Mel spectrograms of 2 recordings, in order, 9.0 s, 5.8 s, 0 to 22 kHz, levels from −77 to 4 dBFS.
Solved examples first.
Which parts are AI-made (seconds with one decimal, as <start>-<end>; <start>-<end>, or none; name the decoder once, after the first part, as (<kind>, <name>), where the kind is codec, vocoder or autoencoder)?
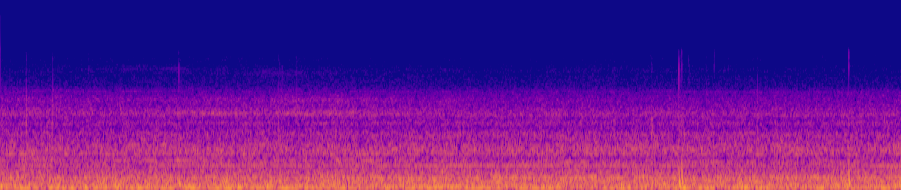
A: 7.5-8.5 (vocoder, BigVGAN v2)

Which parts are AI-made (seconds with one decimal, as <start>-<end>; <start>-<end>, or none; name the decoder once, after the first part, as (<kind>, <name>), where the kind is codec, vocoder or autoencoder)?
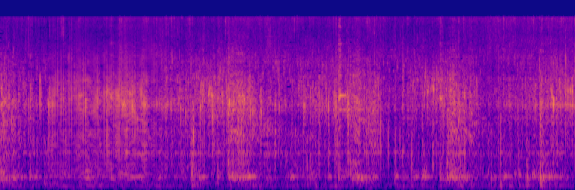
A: 0.5-1.6 (vocoder, BigVGAN v2)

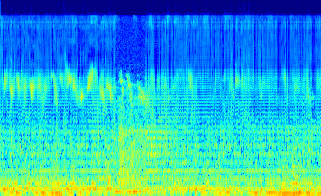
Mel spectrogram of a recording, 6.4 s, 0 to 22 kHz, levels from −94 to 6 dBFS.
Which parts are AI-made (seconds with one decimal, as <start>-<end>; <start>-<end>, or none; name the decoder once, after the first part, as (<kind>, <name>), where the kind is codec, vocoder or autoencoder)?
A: 0.0-2.3 (vocoder, BigVGAN v2); 2.9-6.4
